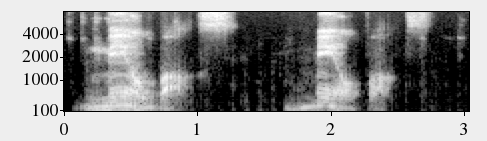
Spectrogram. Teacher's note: primary stress falls on the first component the first word even if the two words are written separately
